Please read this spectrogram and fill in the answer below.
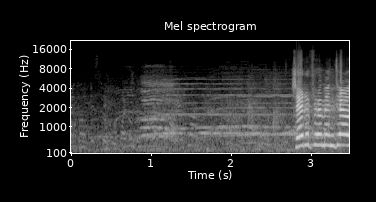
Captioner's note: audience applauding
